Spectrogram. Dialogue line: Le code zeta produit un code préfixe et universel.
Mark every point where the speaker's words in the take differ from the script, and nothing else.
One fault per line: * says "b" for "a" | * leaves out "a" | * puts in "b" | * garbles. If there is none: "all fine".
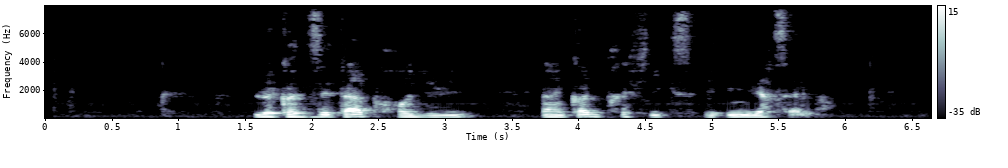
all fine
